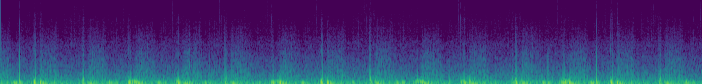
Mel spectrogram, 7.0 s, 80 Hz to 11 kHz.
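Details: Womb sound played as a baby sleep aid with white noise: muffled, steady low heartbeat thumps at roughly 125 a minute under a soft hum of monotone flowing sound, as heard from inside the womb.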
